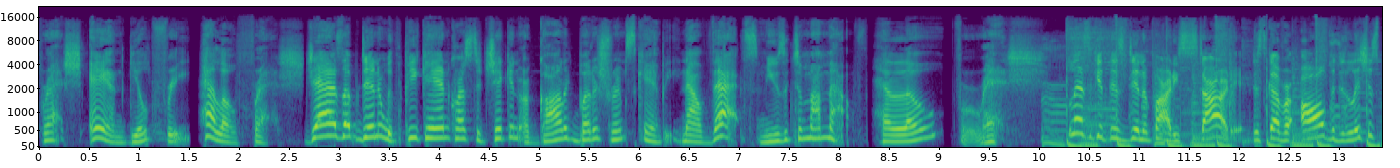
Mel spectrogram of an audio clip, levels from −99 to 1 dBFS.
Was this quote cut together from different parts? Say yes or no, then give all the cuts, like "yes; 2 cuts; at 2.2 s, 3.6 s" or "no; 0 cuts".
no; 0 cuts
